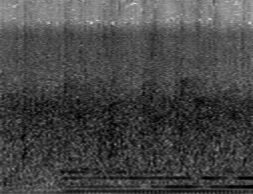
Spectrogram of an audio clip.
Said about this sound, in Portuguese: Glória a Deus, amém? Aleluia. Pode aplaudir Senhor Jesus. Aleluia.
